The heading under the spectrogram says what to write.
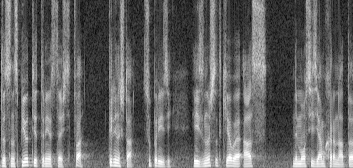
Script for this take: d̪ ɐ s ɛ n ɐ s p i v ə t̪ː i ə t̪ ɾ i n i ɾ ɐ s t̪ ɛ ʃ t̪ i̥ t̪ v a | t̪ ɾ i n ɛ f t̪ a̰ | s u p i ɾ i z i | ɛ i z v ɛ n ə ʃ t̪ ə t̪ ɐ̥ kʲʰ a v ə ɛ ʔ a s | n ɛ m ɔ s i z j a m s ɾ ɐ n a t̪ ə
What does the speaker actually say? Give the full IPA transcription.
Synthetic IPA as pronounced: d̪ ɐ s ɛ n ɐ s p i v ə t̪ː i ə t̪ ɾ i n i ɾ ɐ s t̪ ɛ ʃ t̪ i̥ t̪ v a | t̪ ɾ i n ɛ ʃ t̪ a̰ | s u p ɛ ɾ i z i | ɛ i z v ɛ n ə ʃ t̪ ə t̪ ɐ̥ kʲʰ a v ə ɛ ʔ a s | n ɛ m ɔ s i z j a m x ɾ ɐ n a t̪ ə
